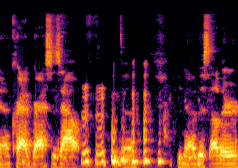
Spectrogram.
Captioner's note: laughs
